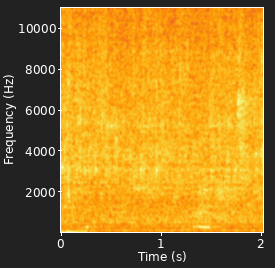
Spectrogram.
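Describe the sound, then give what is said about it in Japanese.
Running water flows steadily while hair is washed with shampoo, an even, continuous hiss at moderate level with no distinct drips or pauses. “それじゃあ髪洗うわよ。シャンプーって、これでいいのよね。”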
